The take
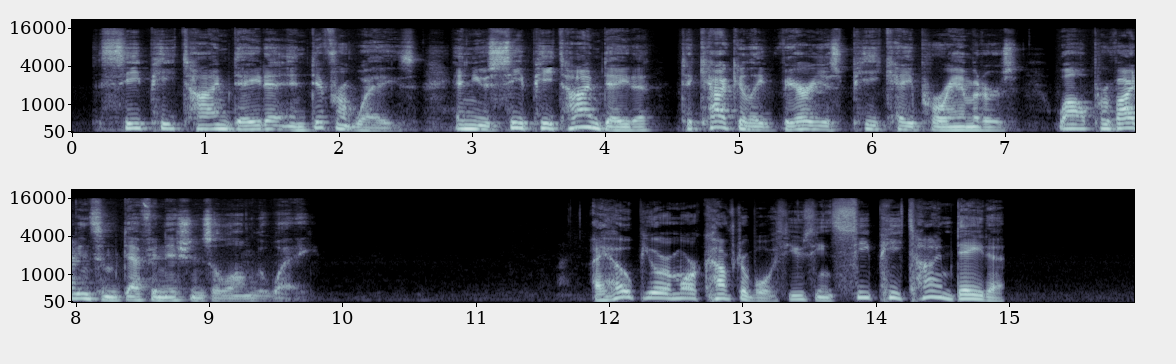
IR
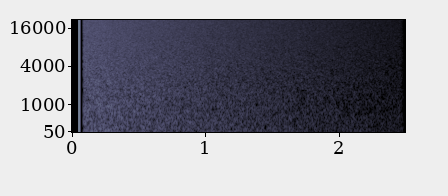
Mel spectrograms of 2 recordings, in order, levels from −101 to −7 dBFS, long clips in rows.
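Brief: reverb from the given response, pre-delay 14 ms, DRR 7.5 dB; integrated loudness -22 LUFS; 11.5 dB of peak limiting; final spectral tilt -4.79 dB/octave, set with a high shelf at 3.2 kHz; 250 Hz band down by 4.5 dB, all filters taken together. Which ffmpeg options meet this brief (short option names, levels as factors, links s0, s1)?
-filter_complex "[0:a]equalizer=f=250:t=o:g=-7,highshelf=f=3200:g=-6,alimiter=level_in=1.06:limit=0.0631:level=0:latency=1,volume=0.944,asplit=2[s0][s1];[1:a]atrim=start_sample=2205,adelay=14[s2];[s1][s2]afir=irnorm=-1:irlink=0,volume=0.422[s3];[s0][s3]amix=inputs=2:normalize=0,volume=4.73"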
